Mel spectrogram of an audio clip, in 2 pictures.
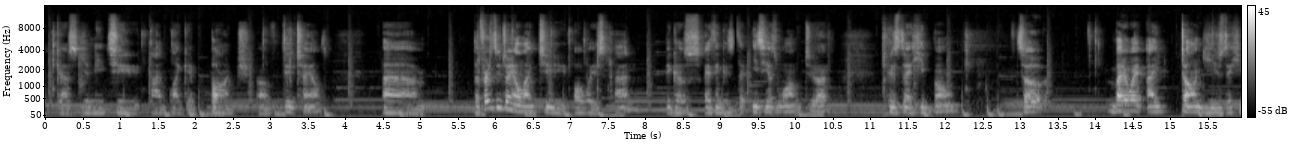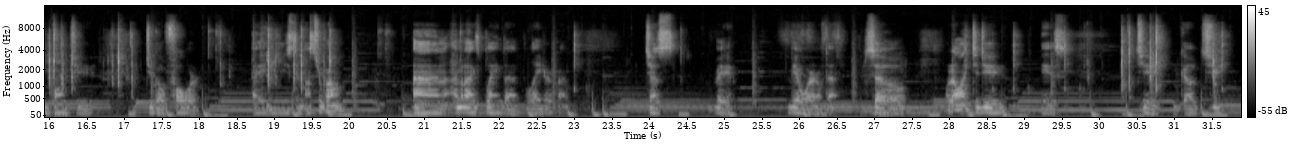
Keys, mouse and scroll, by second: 0.3 middle click, 1.5 click, 1.9 click, 3.5 space, 6.0 space, 6.3 click, 7.0 click, 7.6 shift+middle click, 11.5 click, 14.3 click, 14.3 middle click, 15.9 click, 16.3 g, 18.5 ctrl+right click, 19.1 click, 19.1 g, 20.7 right click, 21.8 click, 28.4 middle click, 29.1 middle click, 29.8 shift+middle click, 30.5 KP_1, 30.9 KP_3, 31.5-31.9 scroll up 3.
